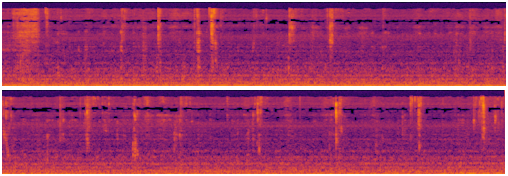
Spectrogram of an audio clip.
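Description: Close-miked chewing of a folded pizza sandwich: a bite right at the start, then wet smacks and clicks of the mouth, a few a second, over a steady low hum.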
